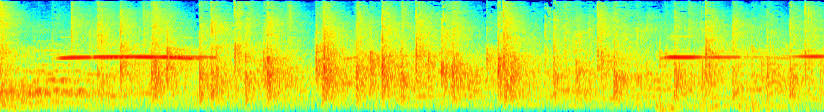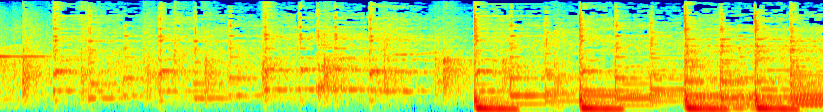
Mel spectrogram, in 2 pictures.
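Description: A crowd bursts into dense, steady applause, with a couple of sharp high whistles cutting through, before instrumental music fades in and rhythmic drum beats start over the fading clapping; the audience applauds to welcome a music ensemble.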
